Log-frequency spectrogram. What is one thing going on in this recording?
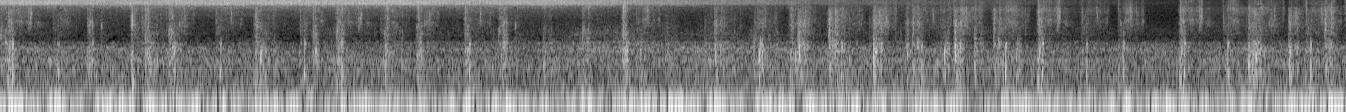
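Footsteps tread quickly on stone and gravel.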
